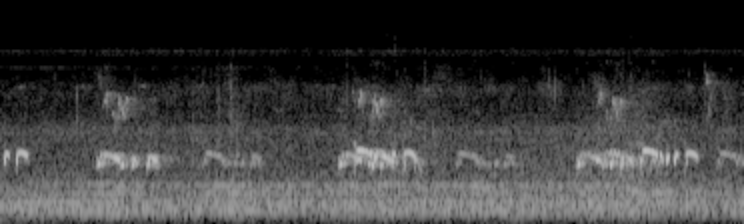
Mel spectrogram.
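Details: Zebra dove of local Indonesian stock cooing as a lure bird: trilled coo phrases about every two and a half seconds, with short single coos between them and faint high chirps behind.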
